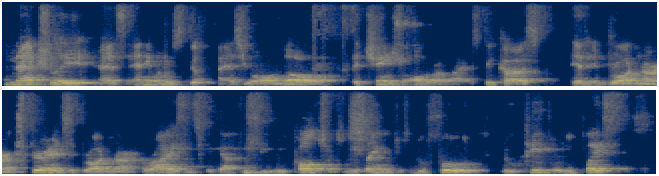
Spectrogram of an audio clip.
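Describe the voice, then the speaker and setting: At a university gathering, a photographer in his seventies returns as an alumnus to address the crowd with easygoing, self-mocking humor. He talks at a normal pace in a fairly high, somewhat mellow voice, barely pausing, while the far-off microphone catches the strong echo of the hall.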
